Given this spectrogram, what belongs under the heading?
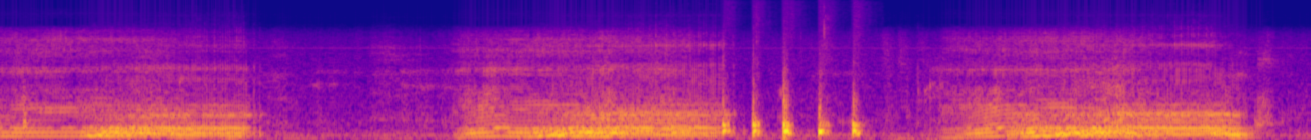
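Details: Two sleepers snoring against each other, with loud rattling snores on the in-breath broken by a short burst of snorting puffs.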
